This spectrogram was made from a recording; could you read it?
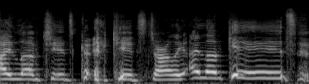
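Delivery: put-on cartoon character shouting. Quoting a cartoon scene line at the top of lungs: Pim yelling. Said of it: "yelling that at the top of your lungs".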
